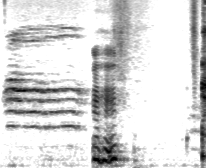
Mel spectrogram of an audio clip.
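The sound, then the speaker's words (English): A pet cat coming to say hello meows, a long drawn-out harmonic cry followed by a shorter, louder meow, then a brief chirp after a pause. “Sorry, my cat's coming to say hello.”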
